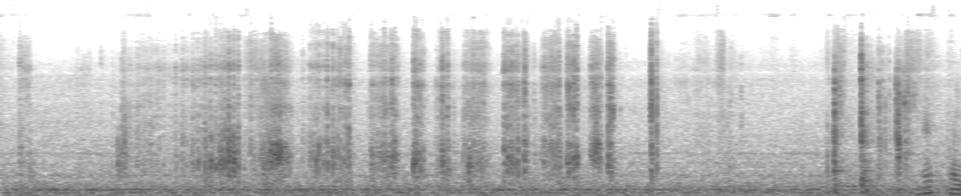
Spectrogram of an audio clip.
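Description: Scissors snip through paper in short, irregular crisp cuts, close to the microphone, with quiet room tone and faint rustling between snips.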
